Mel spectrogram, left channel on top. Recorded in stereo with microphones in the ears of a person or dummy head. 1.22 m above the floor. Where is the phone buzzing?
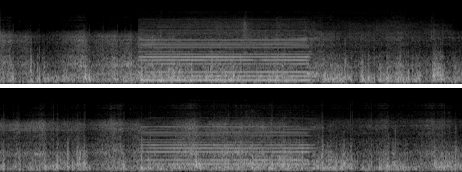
90° left, 3 m.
